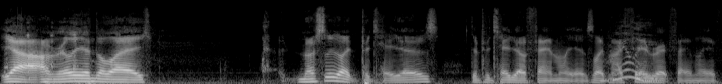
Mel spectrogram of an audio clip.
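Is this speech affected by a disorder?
Yes: spinal muscular atrophy; lifelong, uses expensive wheelchair, adaptive technology.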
